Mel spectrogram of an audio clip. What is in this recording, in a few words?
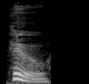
"who", spelling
